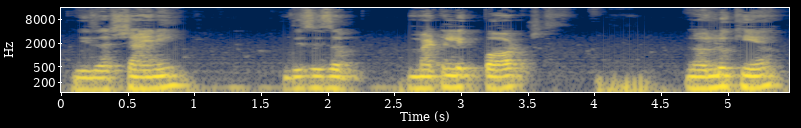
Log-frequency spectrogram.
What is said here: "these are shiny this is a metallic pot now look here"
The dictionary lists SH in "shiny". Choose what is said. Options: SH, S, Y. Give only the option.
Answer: SH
